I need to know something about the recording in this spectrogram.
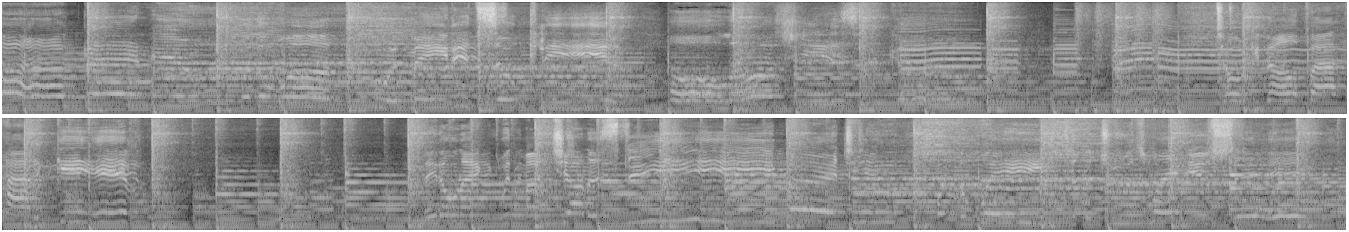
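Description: An upbeat pop rock song plays at a steady, full volume, with a singing voice over guitars, bass and drums for the whole stretch, and no talking over it.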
